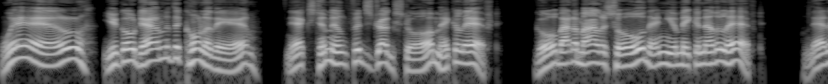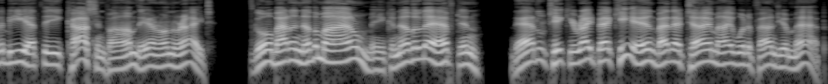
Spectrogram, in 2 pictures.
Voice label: New England; Voice, Acting & Singing samples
